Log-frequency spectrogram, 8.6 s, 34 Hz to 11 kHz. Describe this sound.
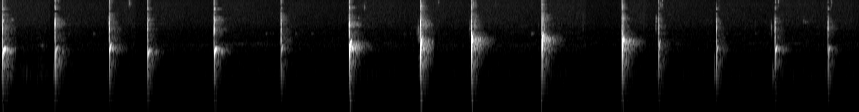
A bunch of vocally produced pops and bubble sounds I made for objects in a short animation project.
Recorded in Audacity using the stock mic in a 2010 MacBook Pro.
